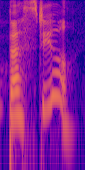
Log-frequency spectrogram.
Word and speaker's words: Bastille: Bastille.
